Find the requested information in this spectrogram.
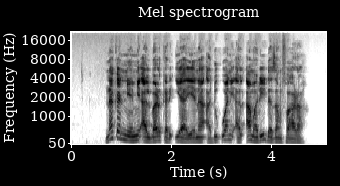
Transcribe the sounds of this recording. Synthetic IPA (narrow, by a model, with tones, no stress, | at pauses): na˦kɐ˨nːeː˨mi˦ʔa˨lbɐ˦rkɐ˨rʔɪ˦jaː˨jeː˦naː˦ʔa˨dʊ˦k̚wɐ˦ni˦ʔa˨lʔa˦mɐ˨ɾiː˦da˨zɐ˦˨mɸaː˦ɽa˨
